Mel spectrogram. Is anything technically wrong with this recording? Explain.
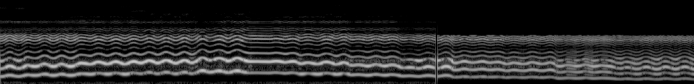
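Yes. At 4.36 s the input was likely switched to a poorer device, which passes nothing above 3.8 kHz and adds its own noise floor well below the signal. After a brief 20 ms gap, the music turns dull and boxy through to the end, with little change in level.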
